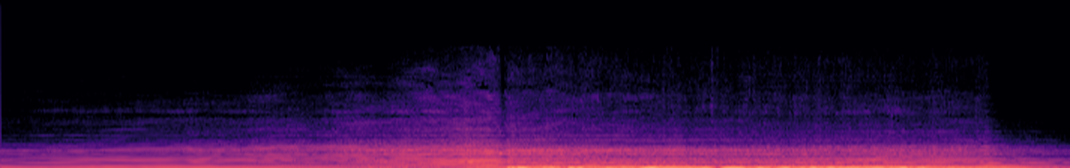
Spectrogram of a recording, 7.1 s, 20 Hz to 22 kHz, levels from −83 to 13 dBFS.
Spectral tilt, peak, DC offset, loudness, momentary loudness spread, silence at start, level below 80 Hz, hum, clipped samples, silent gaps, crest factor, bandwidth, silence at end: -8.5 dB/octave; -6 dBFS; under 0.1%; -18 LUFS; 16 LU; 0 s; -50 dBFS; none; under 0.1%; none; 14 dB; 6.4 kHz; 0 s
